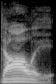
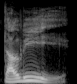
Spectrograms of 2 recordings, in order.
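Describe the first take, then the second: First: The name sounds like the word dolly. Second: The name does not sound like dolly. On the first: This is how the reporter was saying it. The speaker calls it wrong. "you're saying Dolly" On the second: This is how the name should be said. The speaker calls it right. "and it's Dali"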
